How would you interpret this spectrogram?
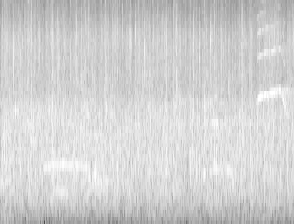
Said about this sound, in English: You better not applaud too much. I got to keep it moving.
